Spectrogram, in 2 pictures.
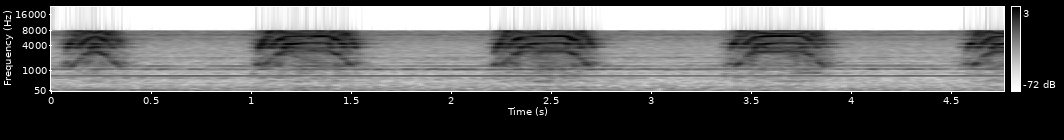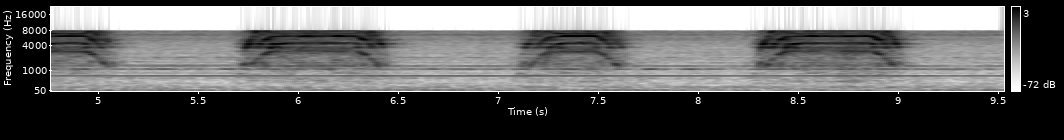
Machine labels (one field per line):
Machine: slide rail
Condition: normal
